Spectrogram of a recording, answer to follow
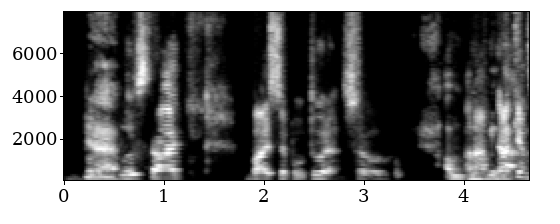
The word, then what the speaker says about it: Sepultura: But for a heavy metal band like Sepultura was my pronunciation good? That was good enough. Sepultura, yeah, there you go.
